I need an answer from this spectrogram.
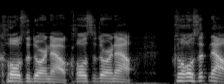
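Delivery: ordinary talk, nothing marked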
